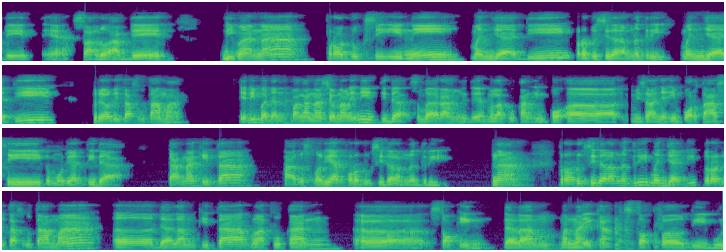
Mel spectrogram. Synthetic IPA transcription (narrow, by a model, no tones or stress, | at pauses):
adet̪̚ja̰səla̰lua̰p̚det̪̚ | dimanapɾoduksiːniməɲd͡ʒadipɾoduk̚sidalamnəɡɾiməɲd͡ʒadi | pɾioɾit̪asut̪ama | d͡ʒa̰dibadanpaŋanːasionalinit̪idaʔsəmbaɾaŋɡit̪ujaməlakukanimpʔəmisalɲaimport̪asikəmudiant̪idaʔ | kaɾənakit̪a | haɾʊsməliɦat̪̚pɾoduk̚sidalamnəɡɾi | nahpɾoduk̚sidalamnəɡɾiməɲd͡ʒadipɾioɾit̪asut̪amaʔədalamkit̪aməlakukanʔəst̪ɔkɪŋd̥alamːənaikannst̪ɔk̚fəldibu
